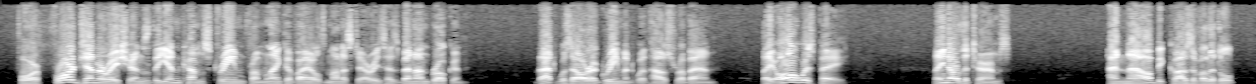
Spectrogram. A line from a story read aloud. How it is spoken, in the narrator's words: the Baron snorted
